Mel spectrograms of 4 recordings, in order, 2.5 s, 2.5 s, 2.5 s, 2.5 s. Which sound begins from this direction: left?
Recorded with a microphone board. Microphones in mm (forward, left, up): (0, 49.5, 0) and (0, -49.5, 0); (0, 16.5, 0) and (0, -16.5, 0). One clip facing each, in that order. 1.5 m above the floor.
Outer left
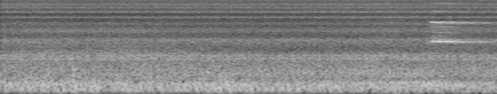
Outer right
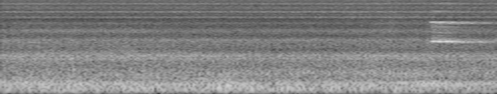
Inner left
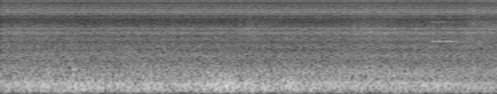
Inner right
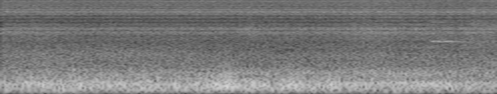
An insect, at 0.0 s.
